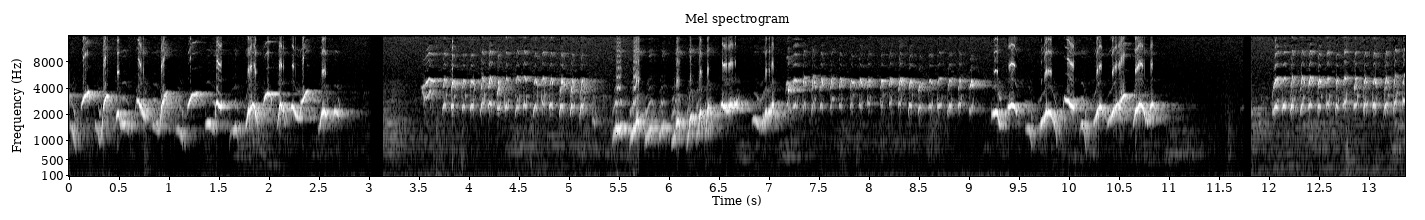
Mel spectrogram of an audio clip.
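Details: White-rumped shama (murai batu) song used as a training and provoking recording to make other birds answer and sing; rich, varied phrases of sliding whistles and rapid slurred notes, with pauses and long buzzy trilled passages.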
